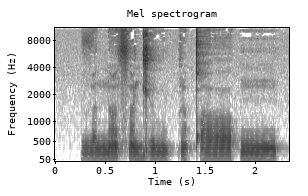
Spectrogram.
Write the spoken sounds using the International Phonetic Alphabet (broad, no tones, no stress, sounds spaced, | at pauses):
ðˤ ə n ə̃ sˤ ə̃ ɡʲ ə l u k ə̃ qʼ ɒ | ũ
